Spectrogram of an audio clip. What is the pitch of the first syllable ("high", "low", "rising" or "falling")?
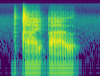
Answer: high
